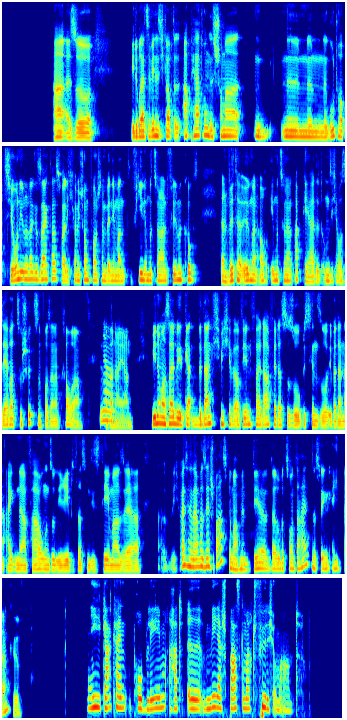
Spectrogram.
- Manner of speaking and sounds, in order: tapping
- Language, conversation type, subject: German, podcast, Was macht einen Film wirklich emotional?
